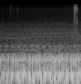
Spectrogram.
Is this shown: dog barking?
no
